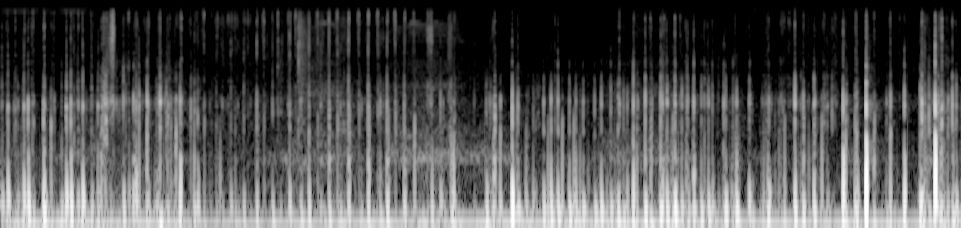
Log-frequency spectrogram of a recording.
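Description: Fingertips and nails tap fast on a small, solid, soft orange foam stress ball patterned like a basketball, held in both hands. It makes a dense, continuous patter of short, muffled thuds that are mostly low and die away almost instantly, with a few sharper, louder taps standing out.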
